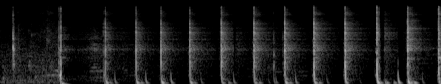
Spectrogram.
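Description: Iron hammer tapping lightly and repeatedly on the aluminium engine case of a Honda Dream, about fifteen sharp taps at three to four a second, to knock a stuck case part loose.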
